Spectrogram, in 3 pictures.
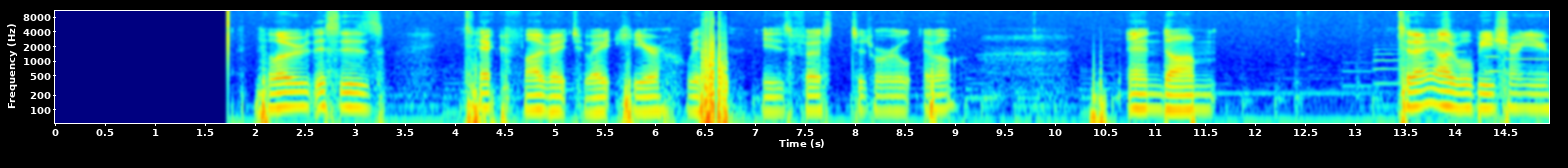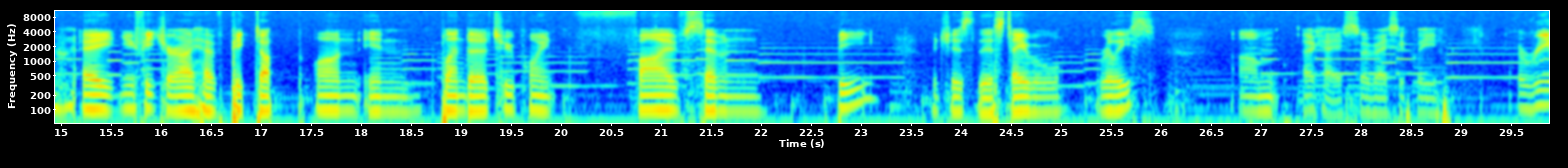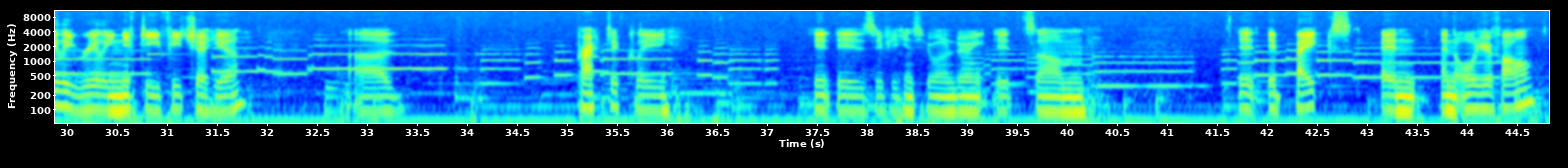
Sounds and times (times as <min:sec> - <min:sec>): Music: 0:01.8 - 0:44.8
Speech: 0:02.0 - 0:03.3, 0:04.1 - 0:09.0, 0:10.7 - 0:11.6, 0:13.4 - 0:20.0, 0:20.7 - 0:22.0, 0:22.8 - 0:23.2, 0:23.8 - 0:26.0, 0:26.8 - 0:28.9, 0:29.6 - 0:31.8, 0:32.8 - 0:33.4, 0:35.1 - 0:36.1, 0:37.5 - 0:40.3, 0:41.7 - 0:44.7.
